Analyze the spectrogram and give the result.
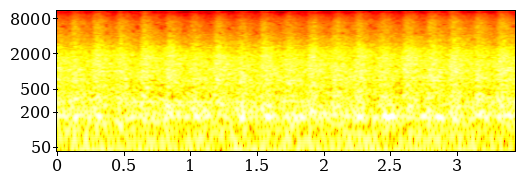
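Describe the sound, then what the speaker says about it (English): A train shunting railroad cars in a railroad video game: steady rumbling with hissing noise and faint rhythmic clatter, moderately quiet and continuous. "Shunting is when you're pushing the cars."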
